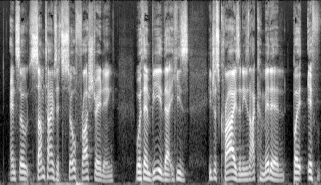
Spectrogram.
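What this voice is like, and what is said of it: Usual voice. Nothing is said of it.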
